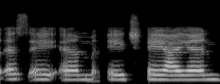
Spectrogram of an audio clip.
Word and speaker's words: Samhain: So Samhain, it's it's spelled S A M H A I N, but it's pronounced Samhain.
